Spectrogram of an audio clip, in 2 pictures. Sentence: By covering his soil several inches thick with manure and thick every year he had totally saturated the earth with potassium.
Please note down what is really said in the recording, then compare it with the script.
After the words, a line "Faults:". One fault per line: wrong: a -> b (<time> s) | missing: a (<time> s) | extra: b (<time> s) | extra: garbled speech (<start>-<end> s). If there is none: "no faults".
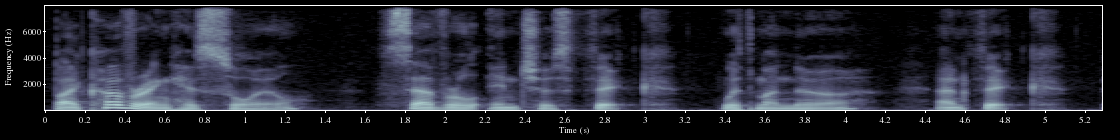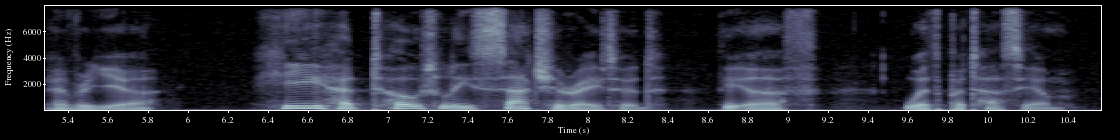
By covering his soil several inches thick with manure and thick every year he had totally saturated the earth with potassium.
Faults:
no faults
